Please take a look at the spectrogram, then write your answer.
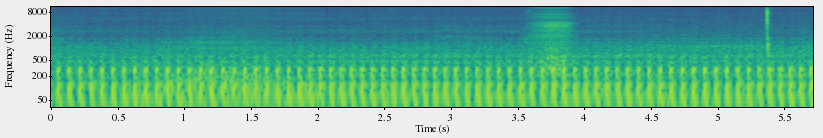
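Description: A motorcycle engine idles in neutral at a red light, its steady low, lumpy rhythm running close and loud throughout, with a brief hiss and a faint high chirp over it.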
